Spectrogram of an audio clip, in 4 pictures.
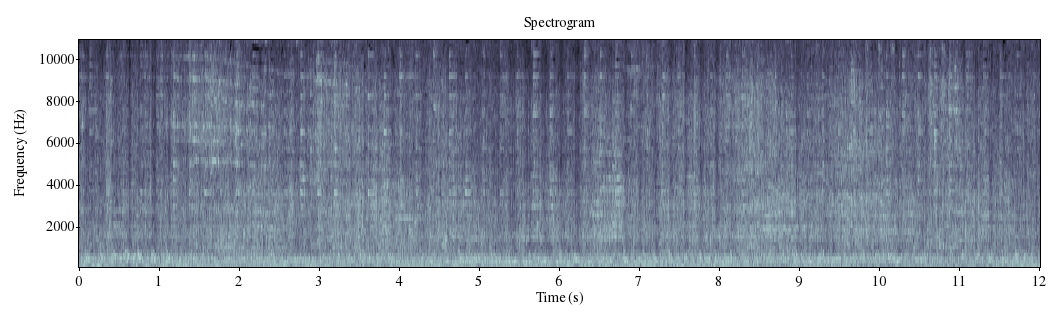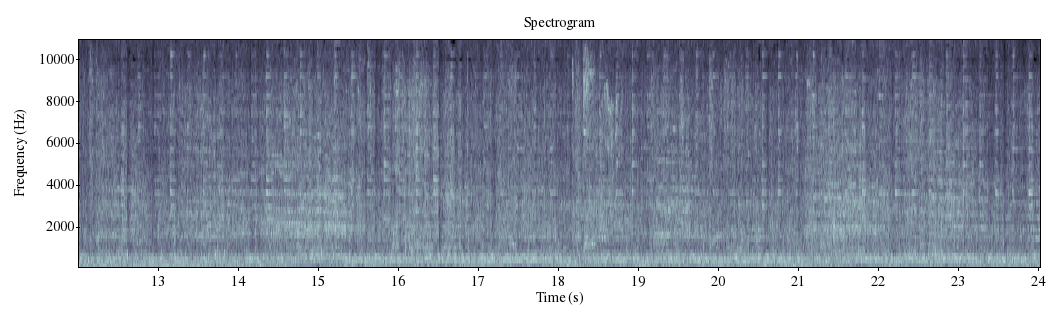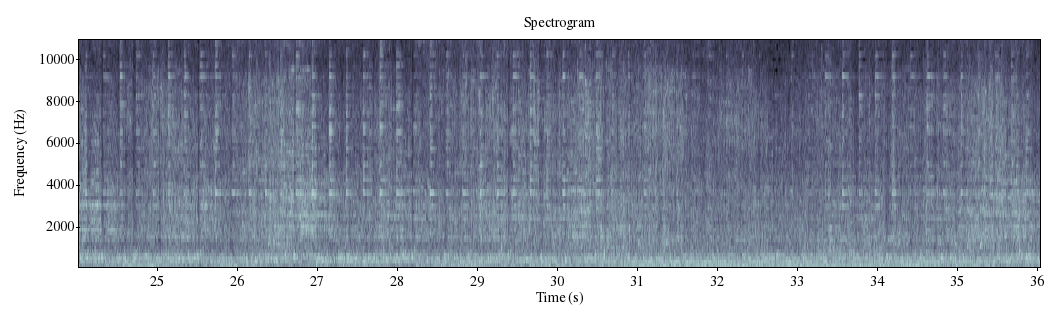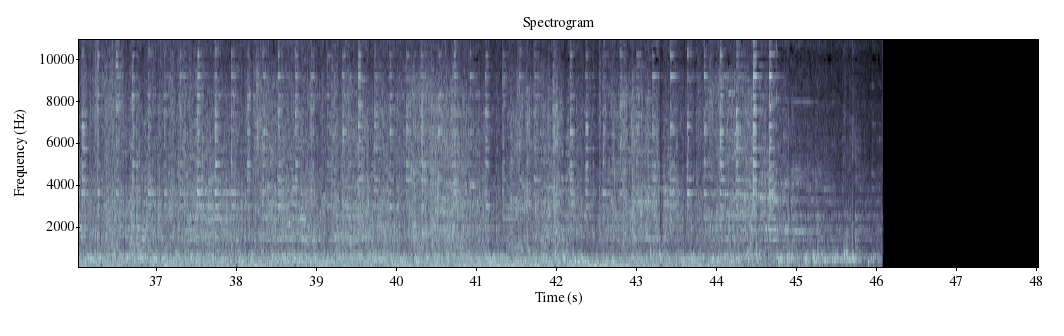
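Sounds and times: freight train rumbling past: 0:00.0 - 0:46.1.

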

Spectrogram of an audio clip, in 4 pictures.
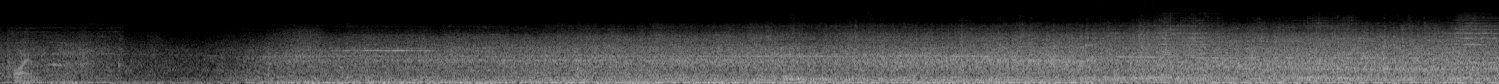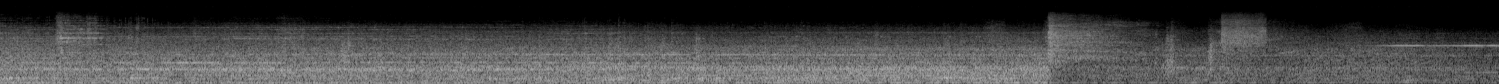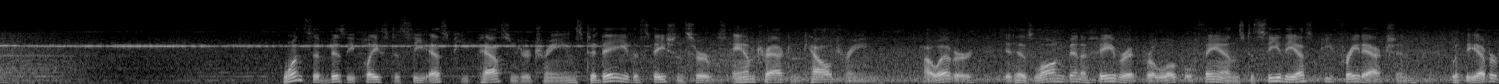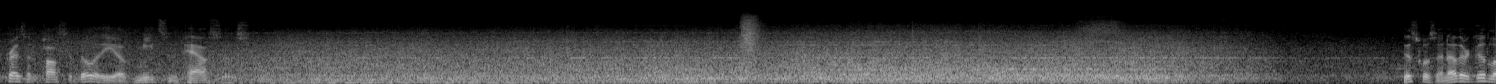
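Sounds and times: diesel locomotive engine rumble: 0:00.0 - 0:59.9
train wheels clacking: 0:10.8 - 0:27.8.

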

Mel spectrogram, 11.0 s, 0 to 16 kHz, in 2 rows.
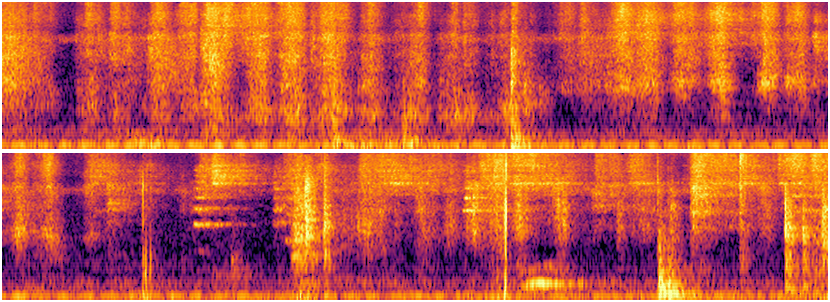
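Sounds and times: rubbing or scraping strokes: 0:00.0 - 0:07.0.

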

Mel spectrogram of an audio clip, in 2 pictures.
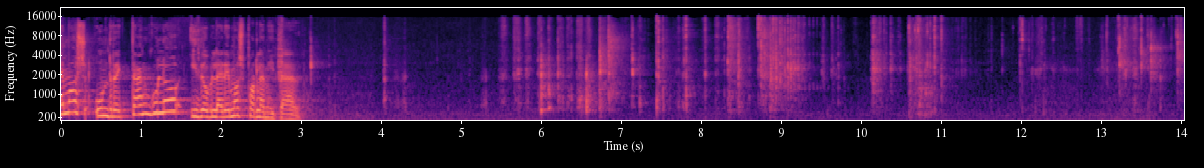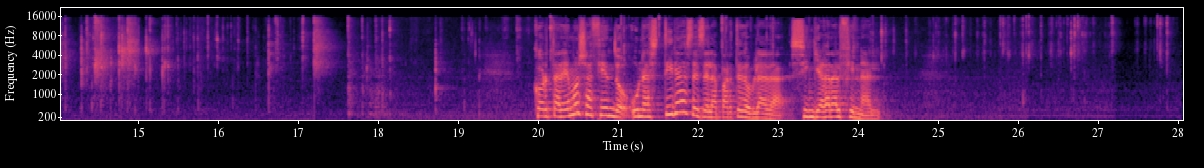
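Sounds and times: plastic sheet crinkling: 0:05.6 - 0:18.3, 0:23.8 - 0:28.0.

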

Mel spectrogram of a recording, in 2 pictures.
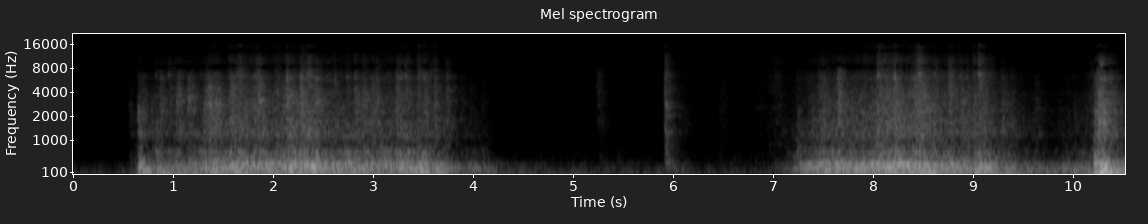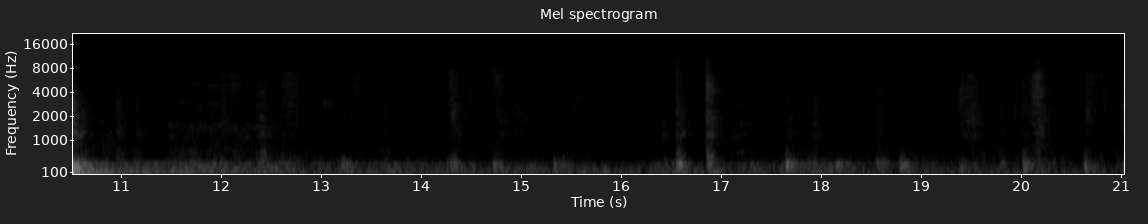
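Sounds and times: sliding door running: 0:00.6 - 0:04.4, 0:07.1 - 0:11.0.

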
